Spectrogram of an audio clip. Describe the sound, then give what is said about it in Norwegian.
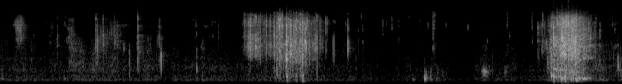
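Ice cubes clink and rattle against a glass as water is poured into it, with scattered sharp clicks and two louder, longer bursts of clattering and splashing. No one speaks. “Dere hører isklumpene, så ikke, så ikke går med og si ja, isklumpene har noe veldig godt.”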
